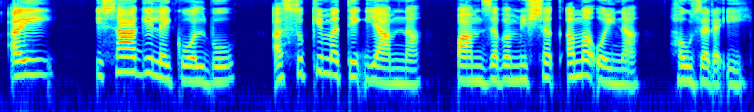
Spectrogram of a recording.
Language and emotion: Manipuri, neutral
